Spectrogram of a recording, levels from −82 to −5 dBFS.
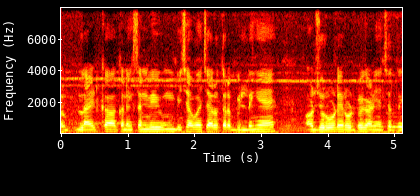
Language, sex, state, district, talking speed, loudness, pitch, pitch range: Hindi, male, Haryana, Jhajjar, 235 wpm, -15 LUFS, 130 Hz, 125-130 Hz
